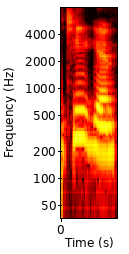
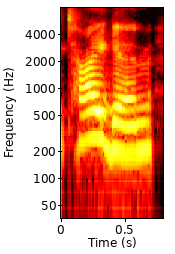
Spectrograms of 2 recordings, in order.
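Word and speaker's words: Teigen: who you're talking about you say Chrissy Tegan but she says it's Chrissy tigan the name is pronounced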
